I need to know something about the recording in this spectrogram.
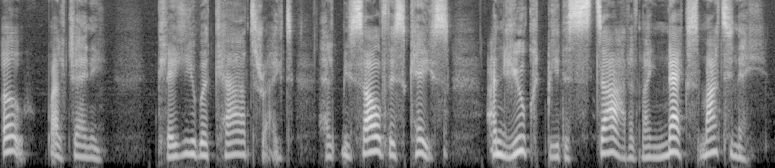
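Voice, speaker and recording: An actress playing a wry, cocky woman detective who narrates her case in a deadpan, confiding audio drama style. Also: mid-range voice, a little slow, dry recording, lightly acted. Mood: conspiratorial.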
